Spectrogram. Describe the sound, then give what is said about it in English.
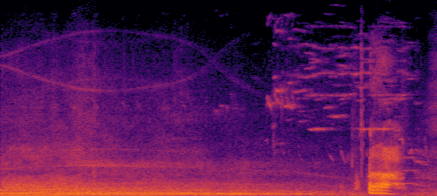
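A garbage truck's engine rumbles steadily as it rolls past, ending with a short, loud burst of air-brake hiss. “Oh my god, a garbage truck is driving by.”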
